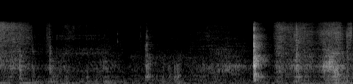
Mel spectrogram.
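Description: Paper being scored on a scoreboard with a scoring tool for a frame album, a few dry scraping rubs close up with a sharper stroke near the end, no talking.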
